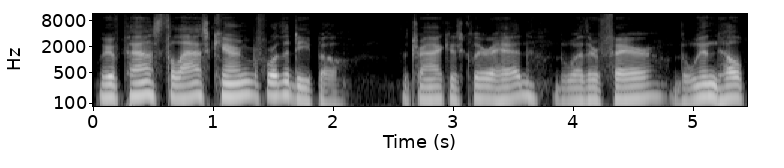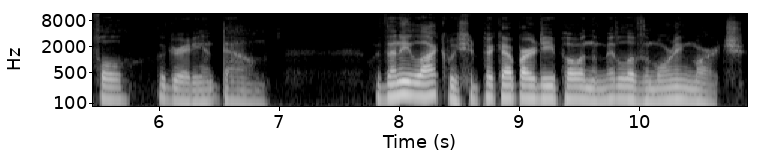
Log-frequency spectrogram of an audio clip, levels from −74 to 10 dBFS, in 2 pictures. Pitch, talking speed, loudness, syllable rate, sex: 120 Hz, 210 wpm, -17 LUFS, 5.6 syllables/s, male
